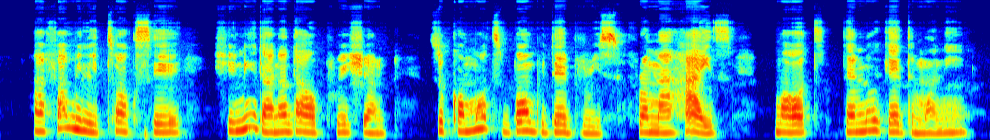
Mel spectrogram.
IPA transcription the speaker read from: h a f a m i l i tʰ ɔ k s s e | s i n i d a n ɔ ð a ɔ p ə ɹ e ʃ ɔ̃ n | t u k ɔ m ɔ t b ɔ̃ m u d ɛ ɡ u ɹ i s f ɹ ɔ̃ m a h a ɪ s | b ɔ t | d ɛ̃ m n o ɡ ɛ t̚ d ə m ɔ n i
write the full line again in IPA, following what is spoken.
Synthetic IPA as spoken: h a f a m i l i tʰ ɔ k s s e | ʃ i n i d a n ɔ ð a ɔ p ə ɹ e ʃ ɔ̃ n | t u k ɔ m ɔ t b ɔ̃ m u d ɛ b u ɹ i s f ɹ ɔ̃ m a h a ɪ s | b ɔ t | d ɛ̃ m n o ɡ ɛ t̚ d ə m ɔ n i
